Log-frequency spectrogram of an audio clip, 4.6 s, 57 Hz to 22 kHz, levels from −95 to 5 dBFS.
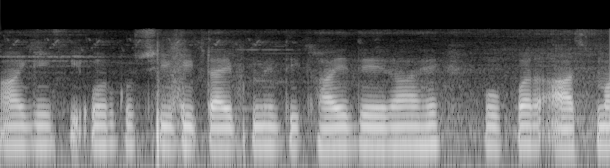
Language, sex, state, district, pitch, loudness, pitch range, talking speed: Hindi, male, Bihar, Saran, 125 Hz, -18 LUFS, 120-125 Hz, 185 wpm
